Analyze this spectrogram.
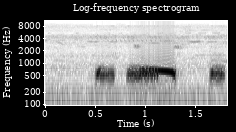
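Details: ['Spotted dove, played as a trapping lure, gives a short coo, then a longer slurred coo that bends upward at the end, then another short coo.']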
